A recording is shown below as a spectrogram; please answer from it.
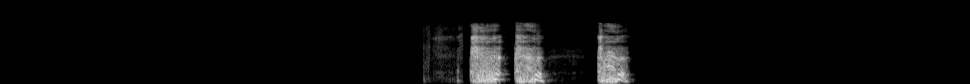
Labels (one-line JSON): {"expert_labels": [{"quality": "poor", "cough_type": "unknown", "dyspnea": false, "wheezing": false, "stridor": false, "choking": false, "congestion": false, "nothing": true, "diagnosis": "healthy cough", "severity": "pseudocough/healthy cough"}], "age": 20, "gender": "male", "respiratory_condition": true, "fever_muscle_pain": true, "status": "COVID-19"}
